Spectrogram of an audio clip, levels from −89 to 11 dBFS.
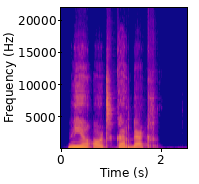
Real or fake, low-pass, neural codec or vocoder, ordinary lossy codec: fake; none; codec, 44.1 kHz, 1.7 kbps, Pupu-Codec; none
